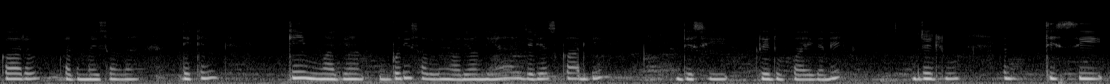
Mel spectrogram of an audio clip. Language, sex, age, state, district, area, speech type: Dogri, female, 18-30, Jammu and Kashmir, Reasi, rural, spontaneous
